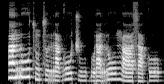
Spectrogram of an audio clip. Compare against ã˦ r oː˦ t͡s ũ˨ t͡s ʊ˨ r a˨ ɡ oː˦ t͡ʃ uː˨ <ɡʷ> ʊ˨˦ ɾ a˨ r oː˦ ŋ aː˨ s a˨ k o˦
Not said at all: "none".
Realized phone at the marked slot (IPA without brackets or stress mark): ɓ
